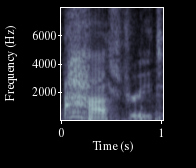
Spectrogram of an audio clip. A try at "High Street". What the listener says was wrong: Pronounced the G. He pronounced the G in high.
